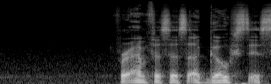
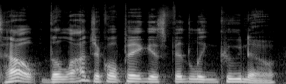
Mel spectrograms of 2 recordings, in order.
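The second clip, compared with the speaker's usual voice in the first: snorting yell; 6 semitones higher than usual. Acted. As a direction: snort and then yell it mockingly. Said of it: "He snorts".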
